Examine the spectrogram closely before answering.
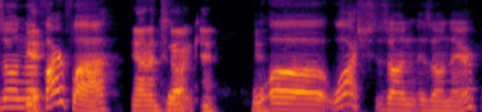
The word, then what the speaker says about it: Tudyk: Alan Tudyk. Tudyk, can I pronounce that right?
